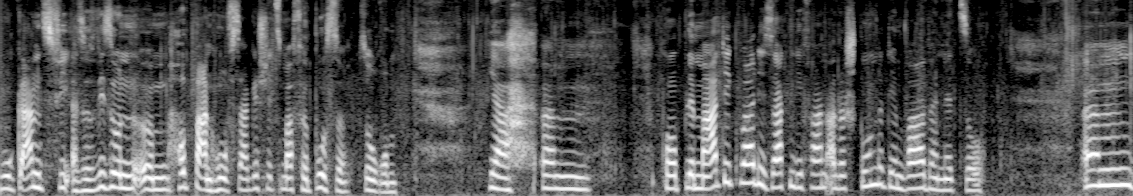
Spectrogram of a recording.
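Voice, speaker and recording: A woman's voice: a little high, a little mellow. A middle-aged woman chatting to the camera while hiking an outdoor forest trail, rambling with many fillers and laughs, a little out of breath. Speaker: hiking vlogger. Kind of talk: casual chat to camera. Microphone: camera held at arm's length.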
